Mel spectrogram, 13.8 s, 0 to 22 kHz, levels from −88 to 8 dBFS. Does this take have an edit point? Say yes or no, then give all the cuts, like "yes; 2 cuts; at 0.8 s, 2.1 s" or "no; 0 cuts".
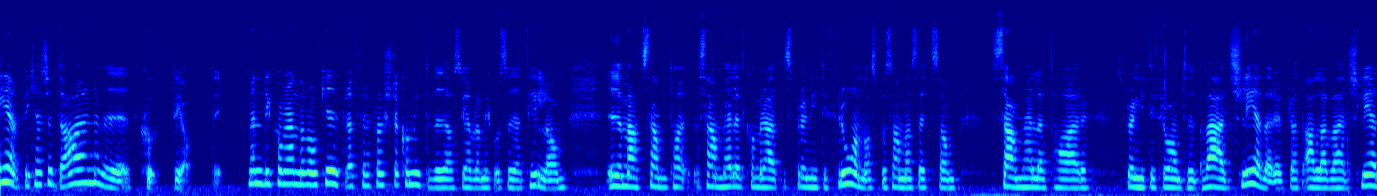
yes; 2 cuts; at 1.3 s, 12.0 s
